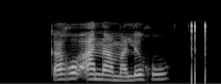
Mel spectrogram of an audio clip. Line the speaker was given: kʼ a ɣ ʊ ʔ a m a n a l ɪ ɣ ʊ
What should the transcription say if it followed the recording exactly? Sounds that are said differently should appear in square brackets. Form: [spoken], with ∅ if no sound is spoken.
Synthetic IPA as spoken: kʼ a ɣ ʊ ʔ a [n] a [m] a l ɪ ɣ ʊ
